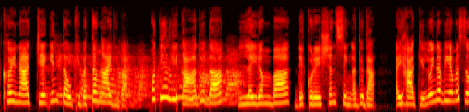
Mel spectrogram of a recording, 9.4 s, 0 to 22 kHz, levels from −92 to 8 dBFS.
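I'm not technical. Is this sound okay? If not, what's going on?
No. From 0.85 to 5.11 s each word comes back roughly a third of a second later, thinner and more ringing. That is feedback echo between two devices: two gadgets in the same room on one call, each microphone picking up the other's speaker.

At 7.38 s the speech jumps ahead by a tiny sliver, with no gap. This is likely a dropped buffer (overrun): the recording software fell briefly behind, so a few milliseconds of sound were overwritten and lost.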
